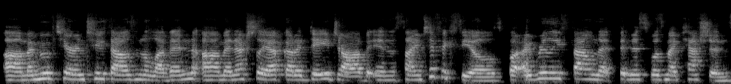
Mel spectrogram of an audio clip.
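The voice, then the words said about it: American accent. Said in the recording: “As you can tell from my accent, I'm not from England. I'm actually from America.”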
